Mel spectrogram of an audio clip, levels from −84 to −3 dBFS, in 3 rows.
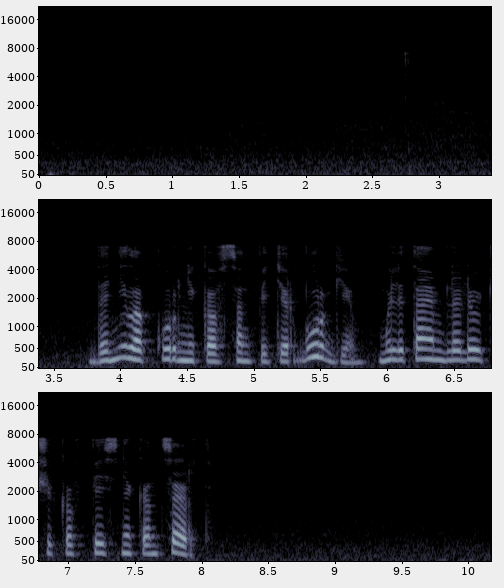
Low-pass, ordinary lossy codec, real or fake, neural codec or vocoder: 7.2 kHz; none; real; none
